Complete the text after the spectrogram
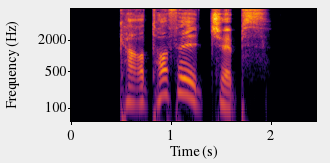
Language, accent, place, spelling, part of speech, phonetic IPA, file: German, Germany, Berlin, Kartoffelchips, noun, [kaʁˈtɔfl̩ˌt͡ʃɪps], De-Kartoffelchips.ogg
- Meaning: 1. genitive singular of Kartoffelchip 2. plural of Kartoffelchip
